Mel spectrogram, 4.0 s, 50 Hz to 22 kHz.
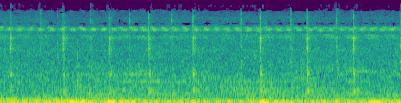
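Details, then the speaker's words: Yamaha NMAX 155 scooter, key on, no check-engine light, brake light working: faint sharp starter relay clicks repeat irregularly with no cranking at all; relay clicks but it won't start, cause still being investigated. "Ayan, mayroon lang. Pumipitik lang ang relay. So hindi po siya mag-start."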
